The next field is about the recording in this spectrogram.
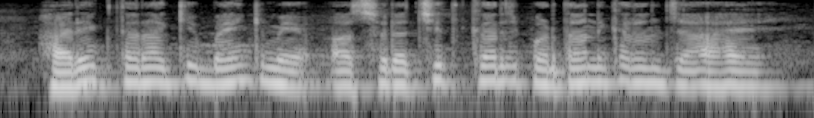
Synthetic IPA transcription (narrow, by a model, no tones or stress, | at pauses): həɾeːkt̪əɾəkebɛ̃ːŋkmẽasʊɾəkʃɪt̪kɐɾd͡ʒpɾəd̪aːnkəɾəld͡ʒaːɦɛː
